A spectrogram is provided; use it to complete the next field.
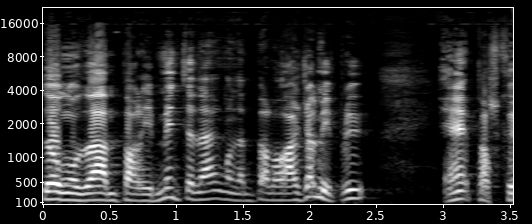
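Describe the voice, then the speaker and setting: Fairly quick and fairly high-pitched, a man with a plain, everyday voice keeps his intonation fairly even. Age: 60s. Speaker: former bull herdsman, bull-racing figure. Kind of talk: TV interview, personal anecdote. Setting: TV studio.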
